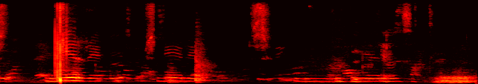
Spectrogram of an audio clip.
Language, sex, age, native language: Icelandic, male, 7, Icelandic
